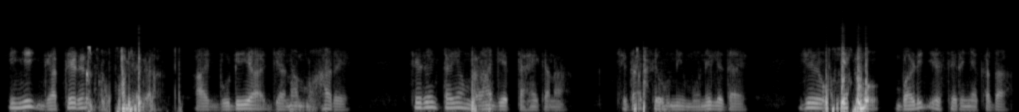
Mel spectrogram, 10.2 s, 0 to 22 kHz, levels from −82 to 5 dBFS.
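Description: The whole clip runs through the GSM full-rate codec. The band is cut to about 150 Hz at the bottom and 3.5 kHz at the top. The speech has a plain buzzy, gravelly roughness. That grain comes from the codec rebuilding the voice from a vocal-tract model driven by sparse, regular pulses. The sound fits the old 13 kbps full-rate scheme.

GSM bit errors then break through five times. The first runs from 0.86 to 1.85 s. The next runs from 2.76 to 3.21 s. Another runs from 4.72 to 4.93 s, just before "ᱛᱟᱦᱮᱸ ᱠᱟᱱᱟ". Then come 6.32 to 6.73 s and 8.22 to 8.69 s. Corrupted filter, pitch and gain values reach the decoder. Frames come out with a bent spectrum or a sudden jump in level. The speech squawks, pops and gargles. The first and last bursts sound the most broken.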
